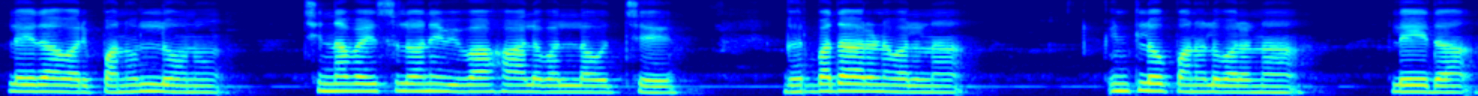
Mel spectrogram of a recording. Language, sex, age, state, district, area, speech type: Telugu, female, 18-30, Andhra Pradesh, Palnadu, rural, spontaneous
